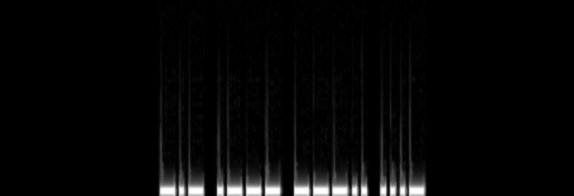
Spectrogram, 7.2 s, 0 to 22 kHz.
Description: Morse code, heard as a keyed tone, about 21 wpm, 700 Hz. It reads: KJ8V
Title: USA Call Signs - 4 Characters - Repeated 3x - 20wpm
